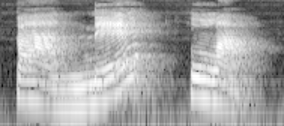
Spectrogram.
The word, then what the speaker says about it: panela: vai ficar mais forte quando eu pronuncio panela eu até dei né uma pista não tem acento mas a sonoridade é mais forte na sílaba ne panela e olha lá a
